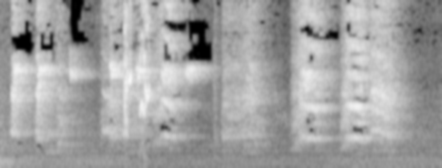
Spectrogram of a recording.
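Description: Lovebirds and cockatiels at a bird farm squawk in repeated harsh, shrill bursts, close and fairly loud, with short gaps between calls and no talking.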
